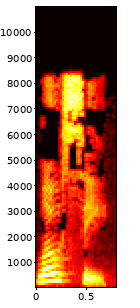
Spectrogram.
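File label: "low C", English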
